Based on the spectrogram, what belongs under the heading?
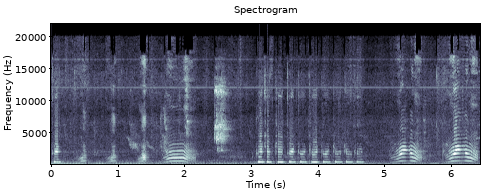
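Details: Javan myna kept at home, a mimic of coughs, laughter and calls to girls, alternates arched, voice-like squawks with a quick run of about a dozen short repeated notes. Music plays low behind.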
